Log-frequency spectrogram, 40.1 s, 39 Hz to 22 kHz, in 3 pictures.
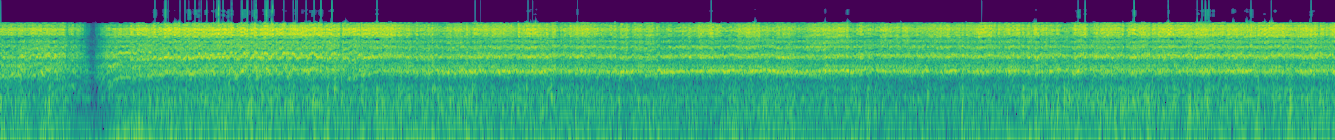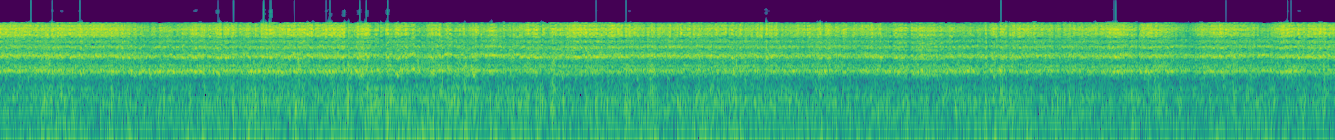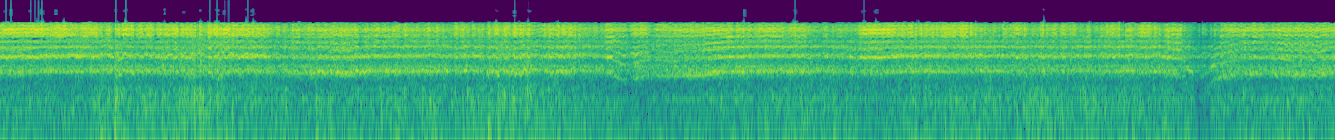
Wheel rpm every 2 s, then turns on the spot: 120, 190, 230, 230, 230, 230, 240, 230, 230, 230, 230, 230, 230, 230, 220, 220, 210, 220, 230, 160.
none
